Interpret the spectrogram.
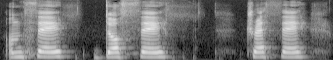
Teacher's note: Remember, you say that as a th sound, as if you were going to say the in English. So trece, not trece.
